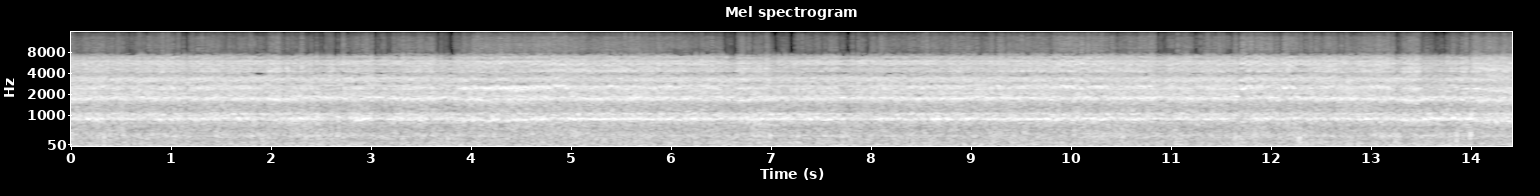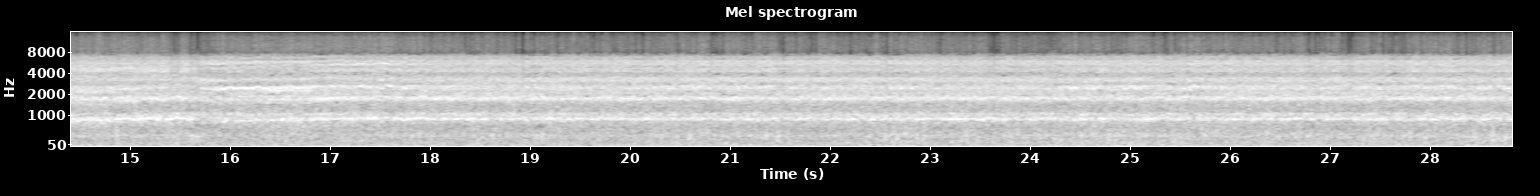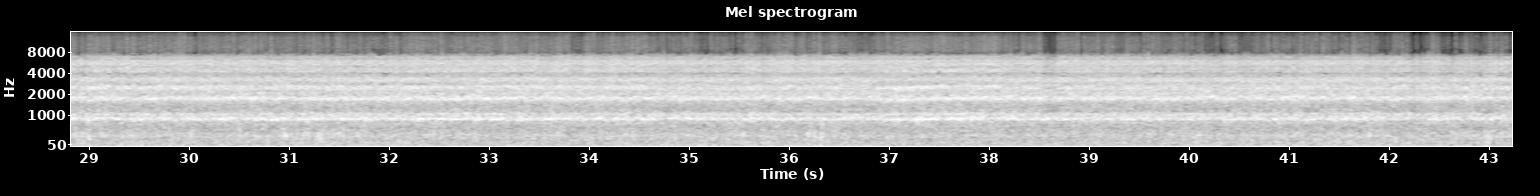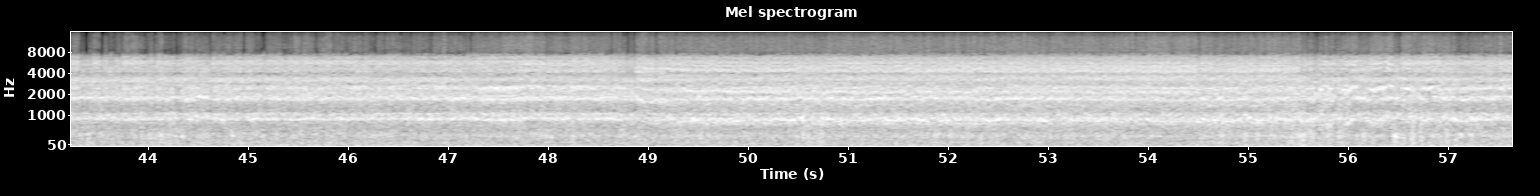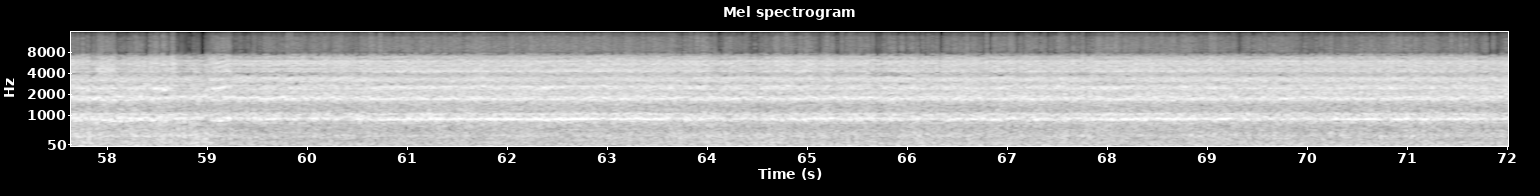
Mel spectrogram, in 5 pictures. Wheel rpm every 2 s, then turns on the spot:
230, 230, 230, 230, 230, 240, 230, 220, 220, 230, 230, 230, 230, 230, 240, 230, 230, 230, 230, 230, 240, 230, 230, 230, 220, 210, 210, 200, 230, 240, 230, 230, 240, 230, 230, 230.
none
